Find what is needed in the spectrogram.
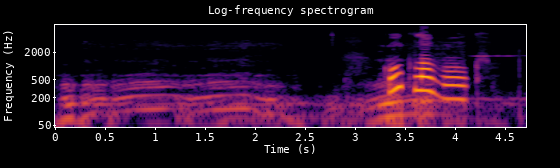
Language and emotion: Russian, neutral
